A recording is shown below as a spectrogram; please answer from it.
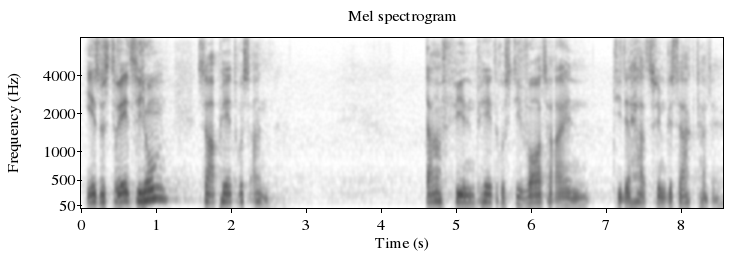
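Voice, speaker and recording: A man preaching a lively, casual sermon, retelling a Bible story and mixing English words into his talk. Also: mid-range voice, slow, long pauses, big-room sound.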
